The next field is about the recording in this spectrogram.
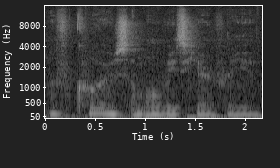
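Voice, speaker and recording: A young man playing a tender, doting boyfriend in an intimate comfort roleplay, speaking softly and soothingly with repeated reassurances. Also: medium pitch, steady tone, a little slow, noisy background, natural voice. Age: young adult. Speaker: boyfriend roleplay audio performer. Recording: roomy echo, faint background ambience. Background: rain sounds.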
